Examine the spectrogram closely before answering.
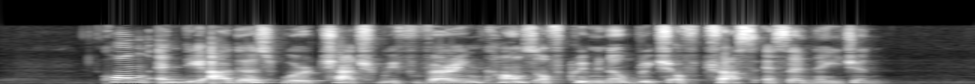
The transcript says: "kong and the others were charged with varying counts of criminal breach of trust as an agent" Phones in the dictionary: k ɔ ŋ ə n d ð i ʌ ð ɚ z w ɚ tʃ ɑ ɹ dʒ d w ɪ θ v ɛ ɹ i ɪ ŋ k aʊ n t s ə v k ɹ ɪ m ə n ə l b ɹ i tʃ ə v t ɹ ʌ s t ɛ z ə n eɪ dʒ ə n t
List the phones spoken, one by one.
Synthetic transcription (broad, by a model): k ɔ ŋ ə n d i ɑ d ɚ s w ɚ tʃ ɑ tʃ w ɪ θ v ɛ ɹ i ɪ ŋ k aʊ n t s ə f k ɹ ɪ m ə n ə l b ɹ i tʃ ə f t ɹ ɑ s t ɛ s ə n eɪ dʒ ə n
